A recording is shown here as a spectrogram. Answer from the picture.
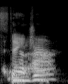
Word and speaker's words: Stanger: Have I been saying your name wrong? Is it Stanger? Well, yeah, it is, but it's a bit irrelevant because I'm changing back to my maiden name.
